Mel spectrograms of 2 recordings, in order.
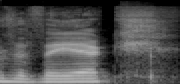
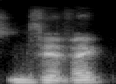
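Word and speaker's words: Vivek: important I don't know why you say his name like that it's Vivic I said it's V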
